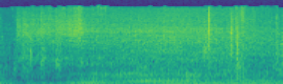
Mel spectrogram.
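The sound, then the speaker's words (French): A car engine revs and climbs in pitch as the vehicle makes a U-turn at a gendarmerie border checkpoint on a departmental road, a steady low rumble swelling louder over a couple of seconds with no voices. “Alors voilà, donc vous l'entendez, mm. demi-tour, mais euh, en fait sur cette euh, départementale, la majorité des, contrôles concernent les personnes qui vivent sur la frontière, hein.”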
